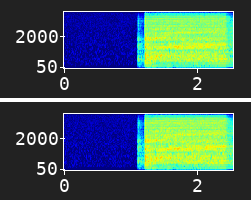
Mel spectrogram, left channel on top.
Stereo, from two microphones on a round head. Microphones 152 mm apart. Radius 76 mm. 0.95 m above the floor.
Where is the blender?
5° right (ahead or behind), 1.8 m.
